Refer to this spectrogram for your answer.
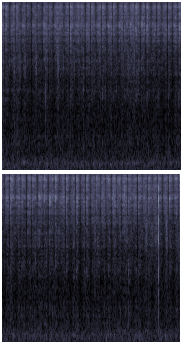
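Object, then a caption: Graphite pencil on textured drawing paper. A blue mechanical pencil held in the fingers scratches dense graphite hatching strokes across a flat sheet of textured white drawing paper laid flat. A steady run of quick, dry scratching strokes with a bright, papery hiss, plus one sharper tick near the end.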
